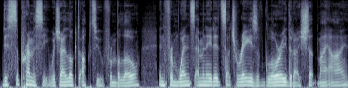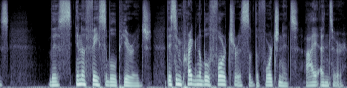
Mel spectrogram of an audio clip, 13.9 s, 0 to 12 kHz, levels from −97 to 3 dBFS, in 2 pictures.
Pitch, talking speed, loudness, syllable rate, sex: 125 Hz, 140 wpm, -19 LUFS, 4.8 syllables/s, male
